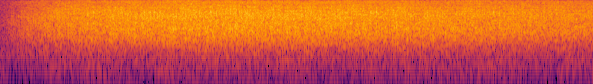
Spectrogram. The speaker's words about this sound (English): So, fellas, give him a nice, warm applause, round of applause, something like this.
